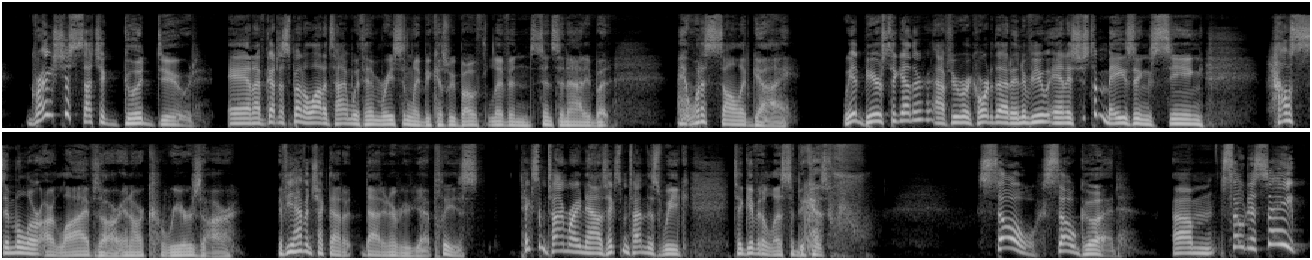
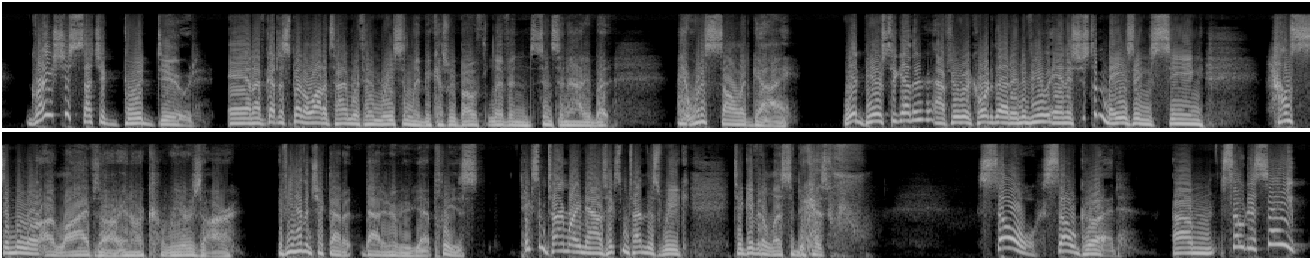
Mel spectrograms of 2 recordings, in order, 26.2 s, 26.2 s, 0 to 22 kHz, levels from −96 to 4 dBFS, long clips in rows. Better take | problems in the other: first | distortion; heavy; 19% of the sound clipped

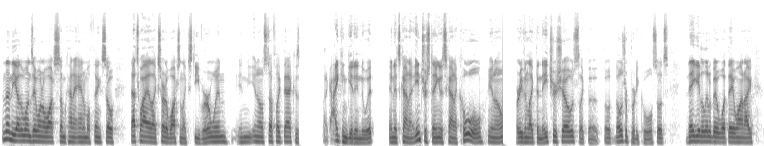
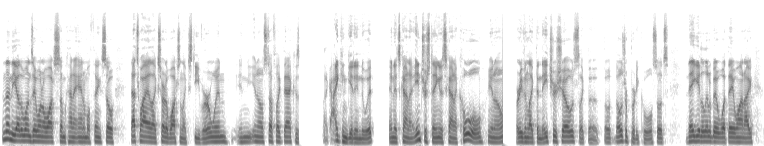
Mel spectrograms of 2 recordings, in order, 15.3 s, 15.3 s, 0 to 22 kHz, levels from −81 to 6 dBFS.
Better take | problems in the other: neither | none

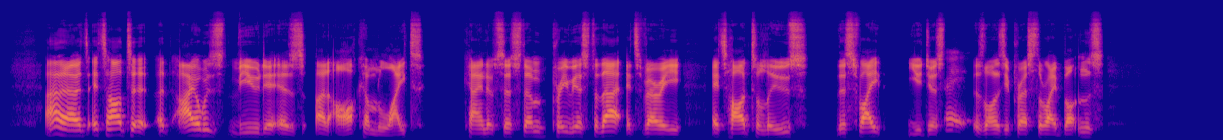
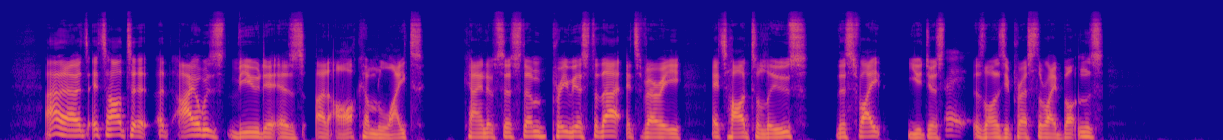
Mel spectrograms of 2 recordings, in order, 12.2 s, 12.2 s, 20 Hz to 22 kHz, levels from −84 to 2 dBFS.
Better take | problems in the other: second | thin; very; fading below 500 Hz

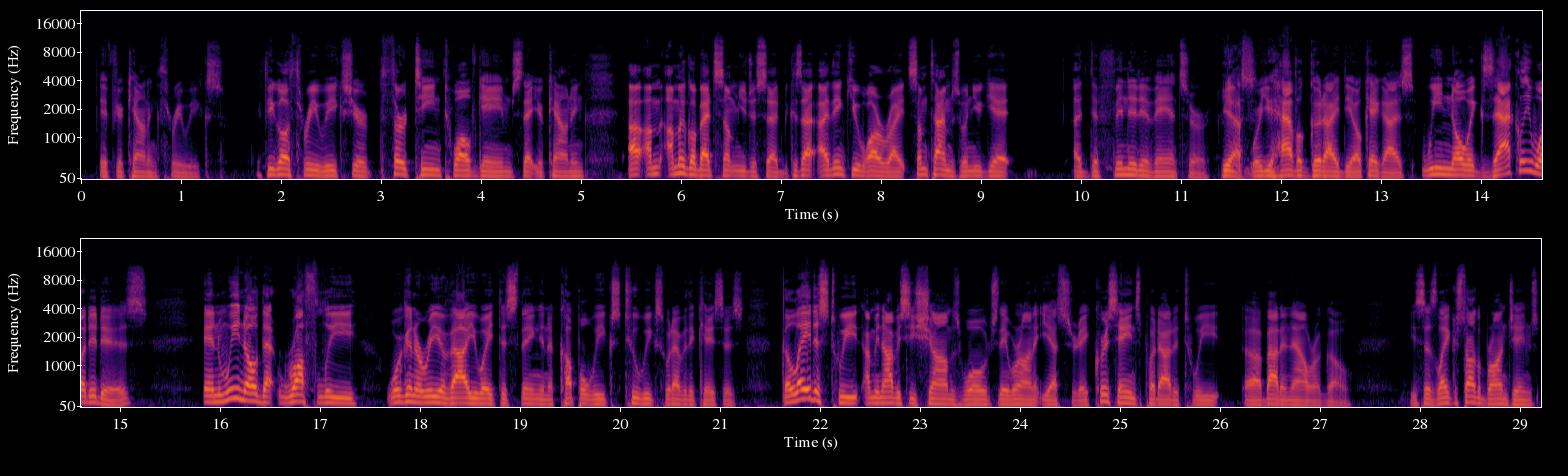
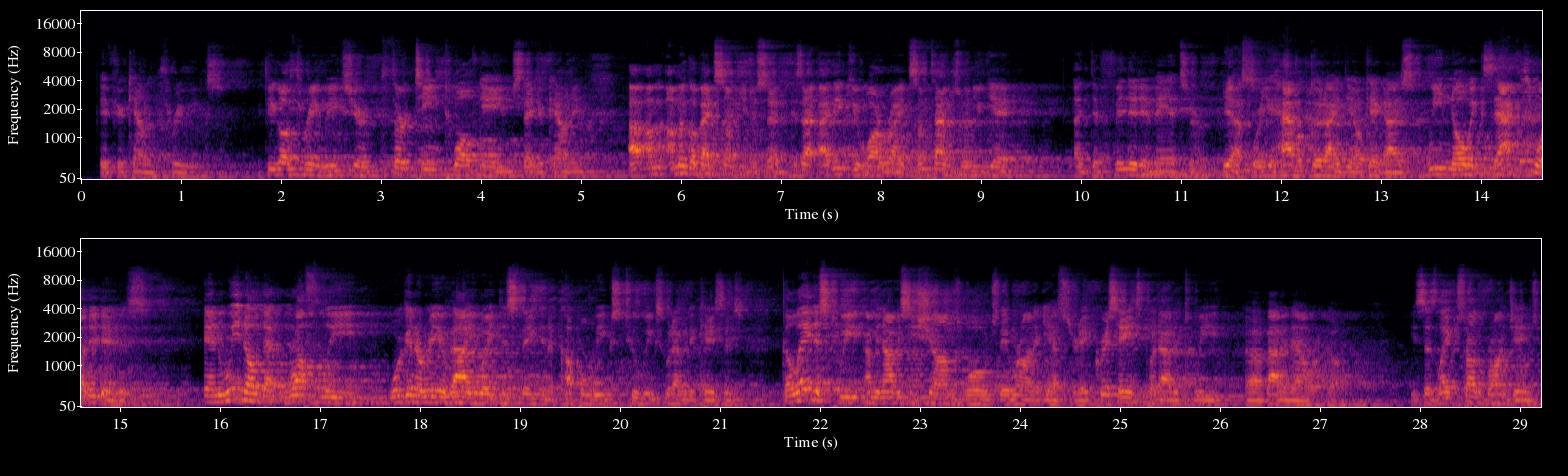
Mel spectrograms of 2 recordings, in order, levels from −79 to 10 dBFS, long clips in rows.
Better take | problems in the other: first | room echo; noticeable; dies away in 1.9 s // off-mic speech; far

